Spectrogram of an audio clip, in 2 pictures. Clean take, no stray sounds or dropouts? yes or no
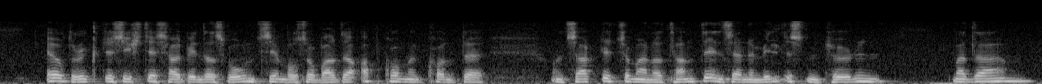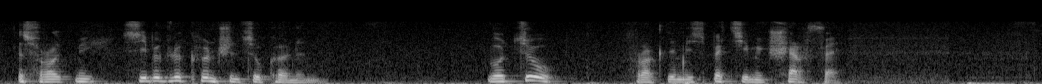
yes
